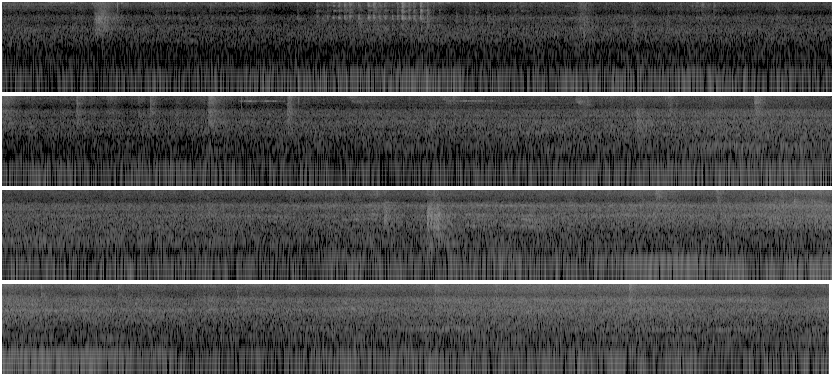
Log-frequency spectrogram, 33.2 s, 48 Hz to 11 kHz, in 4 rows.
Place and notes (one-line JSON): {"title": "中山區行仁里, Taipei City - In the Street", "date": "2014-01-20 14:51:00", "description": "walking In the Street, Traffic Sound, Being compiled and ready to break the market, Binaural recordings, Zoom H4n+ Soundman OKM II", "latitude": "25.07", "longitude": "121.54", "timezone": "Asia/Taipei"}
